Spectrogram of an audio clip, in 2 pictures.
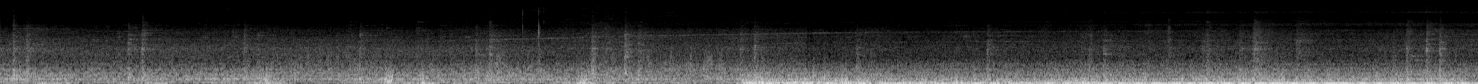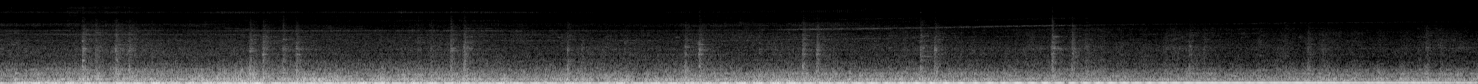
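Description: Double-stack intermodal freight train rolling past, its wheels clicking over the rail joints. About seven seconds in, a heavy low rumble sets in suddenly and holds, louder. A faint rising whine sounds above it now and then.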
